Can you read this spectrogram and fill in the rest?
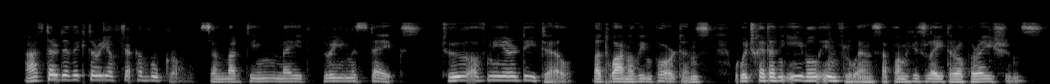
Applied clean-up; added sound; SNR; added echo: neural mask model DeepFilterNet 3.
